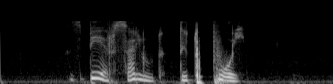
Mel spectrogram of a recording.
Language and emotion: Russian, angry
